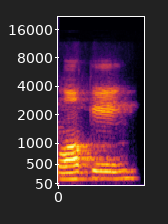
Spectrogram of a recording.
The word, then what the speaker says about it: walking: Present participle-nya tetap walking. Ini bacanya gimana? Walking. Kalau Cuk Paluki mah mulutnya kayak mau baca A, tapi dibilangnya O.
